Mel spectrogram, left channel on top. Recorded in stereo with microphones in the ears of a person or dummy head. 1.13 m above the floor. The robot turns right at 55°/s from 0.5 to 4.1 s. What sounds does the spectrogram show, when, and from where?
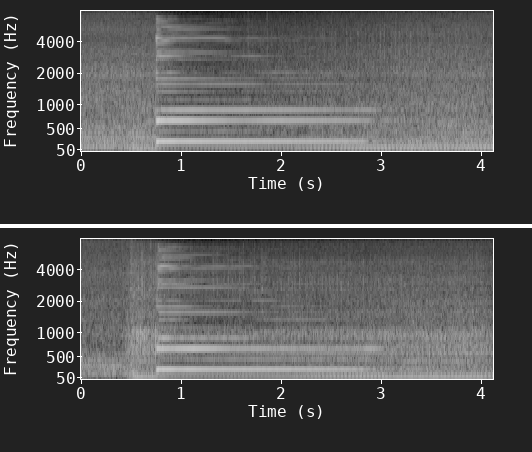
0.8 s a guitar: 45° left, 9.5 m; by 2.9 s 160° left, 9.5 m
